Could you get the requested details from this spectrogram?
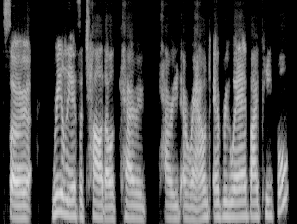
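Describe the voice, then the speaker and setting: A woman from Bangladesh, a podcast guest, explaining her story calmly in a casual interview and laughing easily. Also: on the low side, fairly quick, no room sound, dull audio.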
